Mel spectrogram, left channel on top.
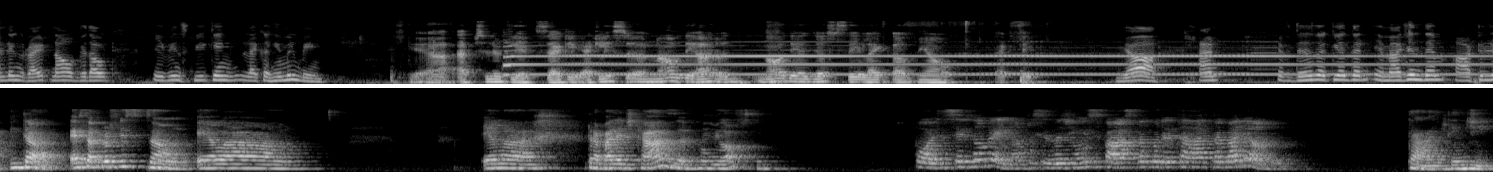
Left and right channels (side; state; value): both; different; correlation 0.00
